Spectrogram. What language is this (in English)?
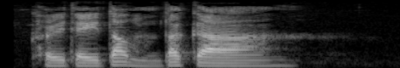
Cantonese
